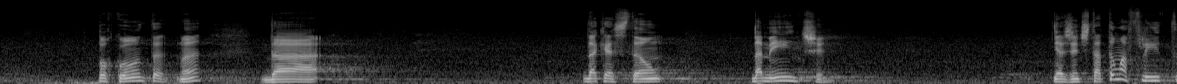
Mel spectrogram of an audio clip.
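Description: A man speaks into a microphone in short, expressive bursts with pauses.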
